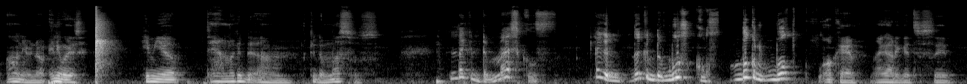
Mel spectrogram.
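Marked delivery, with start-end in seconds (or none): 4.5-8.2 much higher, squealing voice; high-pitched admiring squeal. Acted. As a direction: squeal it in delight.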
